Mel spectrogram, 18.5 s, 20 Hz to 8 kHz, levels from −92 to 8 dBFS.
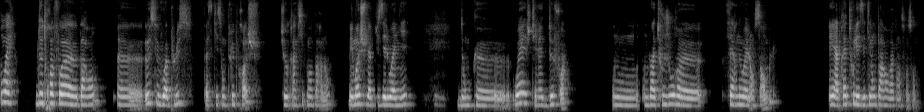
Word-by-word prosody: Ouais, 275 0 +3 0.4
2-3 255 +1 +3
fois 245 -3 +7
par 220 -1 0
an. 295 +7 -4 0.3
Heu, 215 -1 -3
eux 255 - +3
se 260 0 -6
voient 225 -2 +6
plus, 250 +5 -8 0.2
parce - - -5
qu'ils 225 - -9
sont 220 -1 -7
plus 235 +3 -4
proches, 265 +6 -5 0.4
géographiquement 210 0 -4
parlant, - - -10 0.3
mais 215 - +3
moi 230 +2 +7
je 240 - -3
suis 230 - -8
la 205 - +3
plus 210 +1 -11
éloignée, 210 +2 +4 1.0
donc 205 +1 -6
heu, 200 - -3
ouais 255 +2 +4
je 260 - -9
dirais 210 -4 -5
2 200 +3 +1
fois. 180 - -6 0.8
On 200 -2 -4
on 210 - -7
va 210 -1 +2
toujours, 230 +3 +1
heu, 195 -3 +2 0.5
faire 230 - +1
Noël 220 -2 +1
ensemble 230 +9 -7 1.1
et 225 0 +5
après 230 +3 +1
tous 230 - -9
les 225 -2 +4
étés, 215 +1 0
on 220 - -2
part 210 -2 -4
en - - -7
vacances 195 0 -9
ensemble. 70 0 -15
220 Hz, 160 wpm, -23 LUFS, 205-240 Hz, 1.1 s, fois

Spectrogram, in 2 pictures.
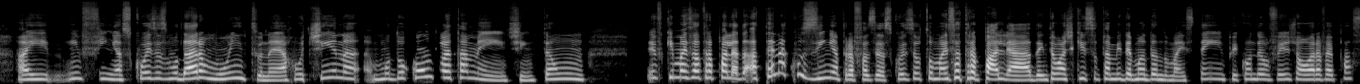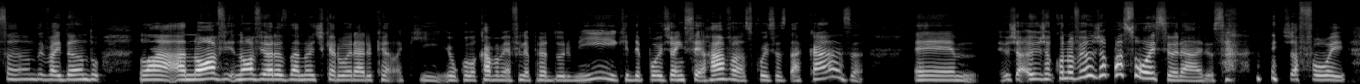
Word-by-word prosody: Aí, 230 0 +1
enfim, 260 -1 -5
as 225 - -1
coisas 275 -2 -3
mudaram 270 +3 +6
muito, 255 -3 -1
né. 190 0 +1
A - - +4
rotina 270 +6 -2
mudou 255 +4 -2
completamente. 305 - 0
Então, 240 +5 -2 0.6
eu 310 - -4
fiquei 325 - -4
mais 320 0 +4
atrapalhada. 310 -3 +4
Até 280 +8 +2
na - - +2
cozinha 285 - -1
pra 225 -1 +1
fazer 220 0 -1
as 200 - -3
coisas, 240 0 -5
eu 260 - -3
tô 275 - -3
mais 255 +2 +1
atrapalhada. 220 -8 +5
Então, 255 +4 +1
acho 250 0 +1
que 275 - -4
isso 265 0 -6
tá 255 +2 +1
me 245 0 -1
demandando 235 -3 +1
mais 190 0 -6
tempo 250 -3 -7
e 220 - -5
quando 245 +1 -4
eu 235 - -2
vejo 230 +2 -6
a 230 - +2
hora 230 +1 +3
vai 225 -1 -2
passando 235 -3 -8
e - - -7
vai 215 -1 0
dando 225 +1 -1 0.4
lá 220 0 +5
nove 230 0 +7
nove 235 +1 +3
horas 225 -1 +3
da 220 0 +1
noite 215 0 -4
que - - -12
era 210 - -3
o 205 - -1
horário 200 -1 -1
que 205 - -10
ela 205 - -9
que 190 -4 -14
eu 195 -1 -5
colocava 200 +1 -2
minha 195 - -6
filha 200 -1 -6
pra 200 +1 -5
dormir 195 +7 -6
e - - -8
que 210 - -9
depois 205 0 -4
já 215 - 0
encerrava 215 +2 +2
as 180 -1 -10
coisas 195 -2 -7
da - - -6
casa. 245 - -2 0.5
Eh, 200 -1 -2 0.4
eu 210 +5 -10
já - - -3
eu 240 +1 0
já 245 +1 -3
quando 280 0 -3
eu 280 - +2
vejo 370 +8 +1
já 435 +3 0
passou 420 -9 +3
esse 235 -6 -3
horário, 185 +1 -4
sabe, 220 +1 -8 0.5
já 230 0 -6
foi. 210 -3 -3
230 Hz, 200 wpm, -20 LUFS, 210-265 Hz, 0.6 s, nove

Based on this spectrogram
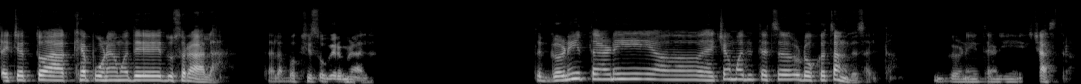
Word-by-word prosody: त्याच्यात 175 +4 +2
तो 215 - +8
अख्ख्या 190 0 +4
पुण्यामध्ये 195 0 +4
दुसरा 180 -5 +2
आला, 110 -4 -3 0.5
त्याला - - -10
बक्षीस 145 -1 -9
वगैरे 140 -3 -2
मिळालं. 115 - -8 1.6
तर 190 - -3
गणित 250 +8 +2
आणि 250 +1 0
अ, 235 - -2 0.4
ह्याच्यामध्ये 220 +3 -2
त्याचं 225 +1 0
डोकं 200 0 0
चांगलं 200 - 0
चालत. - - -19 0.6
गणित 125 -1 -9
आणि 125 0 -10 0.2
शास्त्र. - - -4
195 Hz, 120 wpm, -24 LUFS, 155-225 Hz, 1.6 s, तो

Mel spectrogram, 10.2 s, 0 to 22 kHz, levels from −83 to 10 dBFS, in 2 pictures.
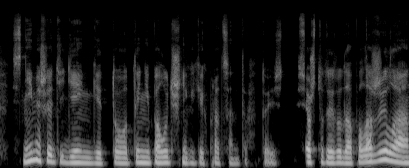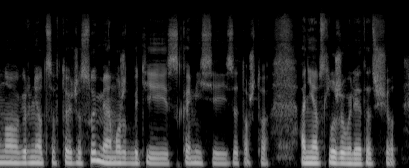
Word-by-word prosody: снимешь 180 +3 +1
эти 155 -2 0
деньги, 135 -2 0
то 125 +1 -2
ты 135 +3 -3
не 135 -1 +2
получишь 135 +2 0
никаких 125 -2 -5
процентов. 120 -2 -10
То - - -10
есть - - -11
всё, 150 - +1
что 145 0 -7
ты 135 -2 +2
туда 130 -1 +2
положила, 160 - +4
оно 135 -1 +2
вернётся 135 0 -1
в 130 - -16
той 135 -3 -1
же 125 0 -4
сумме, 180 +2 +2
а - - +2
может 130 -1 -1
быть, 125 0 -5
и 120 -2 -3
с 115 - -9
комиссией 125 -3 -5
за 120 +1 -7
то, - - -10
что - - -11 0.4
они 130 0 +3
обслуживали 125 -2 +2
этот 115 +1 -1
счёт. - - -8
130 Hz, 205 wpm, -23 LUFS, 125-140 Hz, 0.4 s, положила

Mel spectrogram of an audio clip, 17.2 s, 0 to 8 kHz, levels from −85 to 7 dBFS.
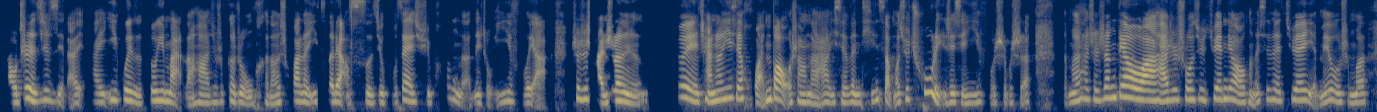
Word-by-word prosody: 导 175 - +1
致 235 +1 +4
自 225 +3 -4
己 180 -3 -5
的， - - -10 0.2
哎， 185 -1 -7
衣 225 +5 -2
柜 220 -1 +2
子 170 -4 -3
堆 215 0 +1
满 200 -3 +1
了 - - -4
哈， 170 -2 -2
就 180 - -9
是 185 - -10
各 195 +1 -4
种， 170 -6 -2
可 165 - -11
能 155 +2 -4
是 180 - -8
穿 200 -1 +2
了 190 -2 0
1 185 +3 -5
次 195 0 -4
2 190 -1 +3
次 180 -4 -3
就 180 +2 -4
不 175 -1 -19
再 215 -1 +2
去 185 -2 -8 0.2
碰 245 -8 -5
的 - - -10
那 170 - -2
种 - - -14
衣 190 +4 -5
服 185 -3 -8
呀。 170 - -2 0.3
甚 250 - -2
至 240 - +2
产 165 - +4
生 185 -5 +2 0.4
对， 260 -9 +5
产 185 0 +2
生 220 +3 +2
一 255 +2 +1
些 255 -2 +2
环 235 -2 0
保 240 -3 +7
上 180 -1 -2
的 175 - -1
啊 150 +5 -3
一 - - -5
些 175 0 -3
问 175 -1 0
题， 175 +2 -10
你 230 - -4
怎 - - -1
么 170 - -5
去 215 +7 -4
处 380 +11 +1
理 345 - 0
这 185 +2 0
些 180 -3 -3
衣 165 +2 -5
服 180 -2 -16
是 - - -3
不 170 - -13
是？ - - -6 0.4
怎 165 0 -16
么 195 +4 +1
还 250 0 -3
是 235 -2 -3
扔 265 +4 +2
掉 280 -3 +7
啊， 225 -2 +8
还 200 0 +4
是 230 +1 -2
说 235 0 -1
去 235 0 -4
捐 240 +2 0
掉， 220 -7 +2
可 180 -1 -6
能 180 - -4
现 220 +4 -9
在 220 -2 -2
捐 225 +1 0
也 180 - -3
没 - - -4
有 210 -1 -1
什 185 -2 -7
么 175 +2 -1
195 Hz, 310 characters per minute, -22 LUFS, 180-230 Hz, 0.4 s, 啊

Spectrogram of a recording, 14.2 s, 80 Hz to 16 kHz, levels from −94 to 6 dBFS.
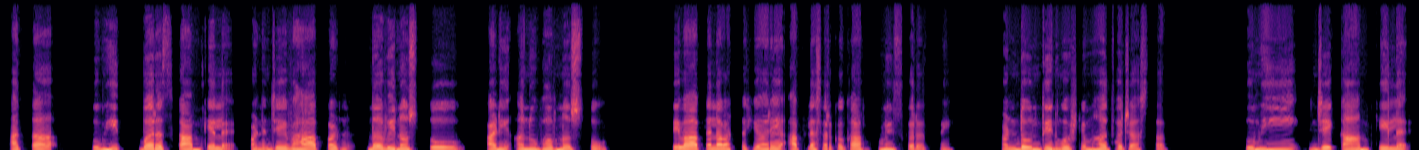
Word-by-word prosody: आता 240 +8 +1 0.4
तुम्ही 220 +4 +1 0.3
बरंच 275 +6 +4
काम 210 +1 +4
केलंय, 200 -8 0 0.2
पण 280 +2 -4
जेव्हा 225 +3 +2
आपण 260 +4 0 0.3
नवीन 230 +6 +4
असतो 240 0 -1 0.5
आणि 215 +2 +2
अनुभव 210 +3 +2
नसतो 195 +1 -1 0.7
तेव्हा 235 +1 +6
आपल्याला 255 +1 +3
वाटतं, 265 +1 -2
की 280 - -6
अरे 275 +2 +1
आपल्या 205 +3 -1
सारखं 240 +2 -5
काम 230 -1 +3
कोणीच 220 -1 0
करत 160 -4 -3 0.2
नाही. 150 -1 -9 0.5
पण 260 0 -2
2-3 240 +5 +3
गोष्टी 285 -1 -1
महत्त्वाच्या 205 -6 0
असतात. - - -11 0.8
तुम्ही 275 +5 -1 0.2
जे 225 +3 +4
काम 195 +5 +2
केलंय, 175 -4 +2
235 Hz, 140 wpm, -23 LUFS, 210-265 Hz, 0.8 s, तेव्हा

